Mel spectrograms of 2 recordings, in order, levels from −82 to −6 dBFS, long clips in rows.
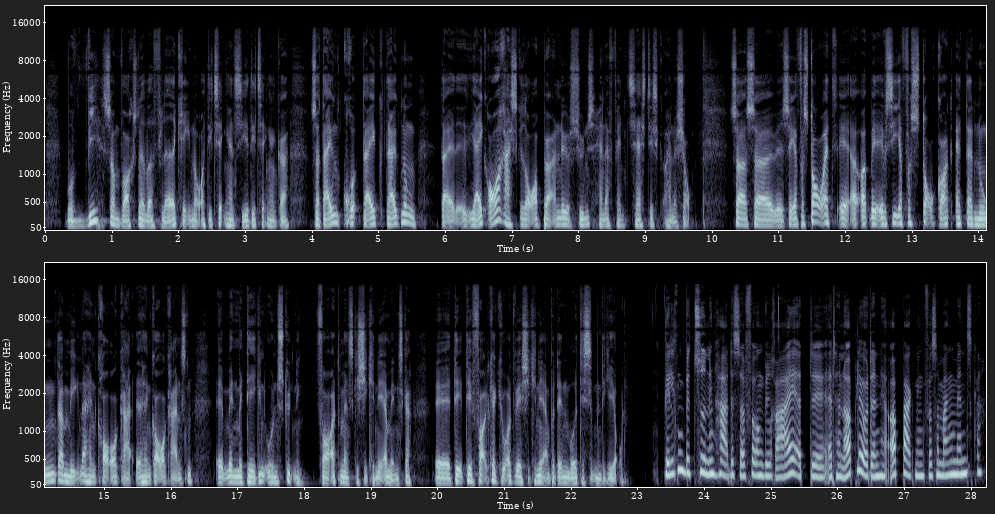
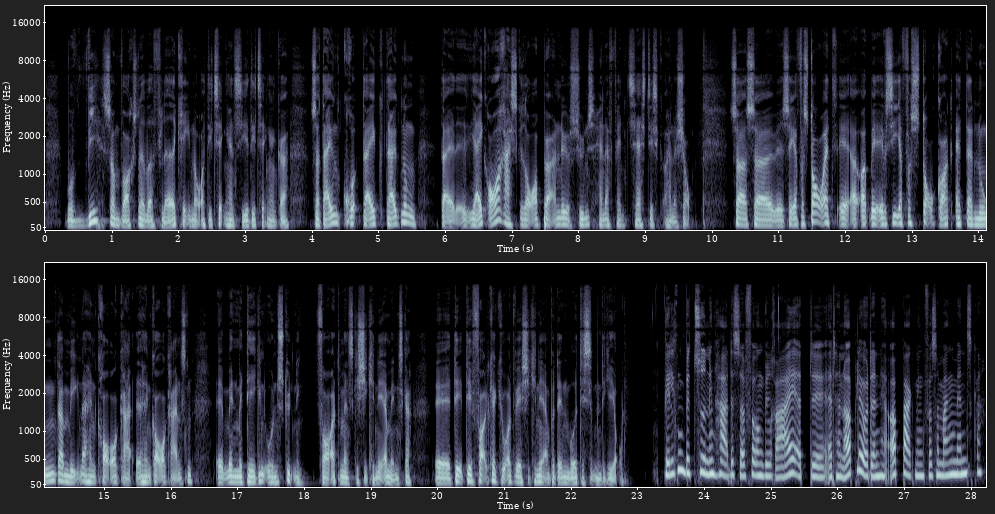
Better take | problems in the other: neither | none

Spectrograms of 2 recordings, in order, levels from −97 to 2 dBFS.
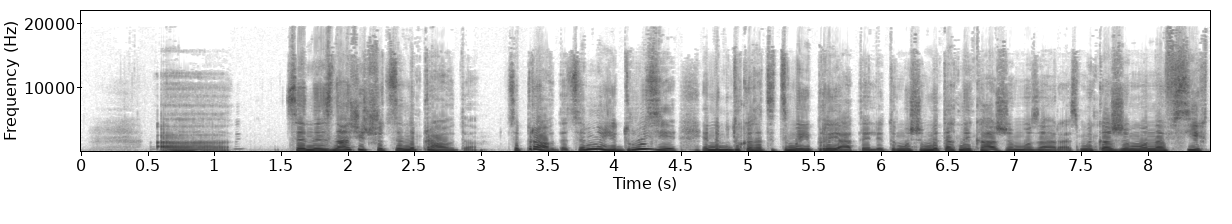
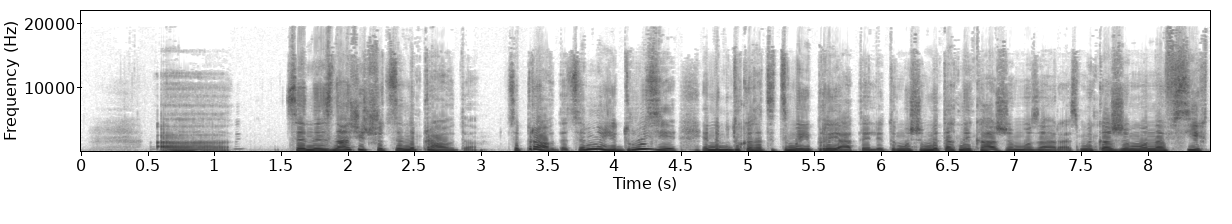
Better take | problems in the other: neither | distortion; slight; 10 dB below the speech; the same in both

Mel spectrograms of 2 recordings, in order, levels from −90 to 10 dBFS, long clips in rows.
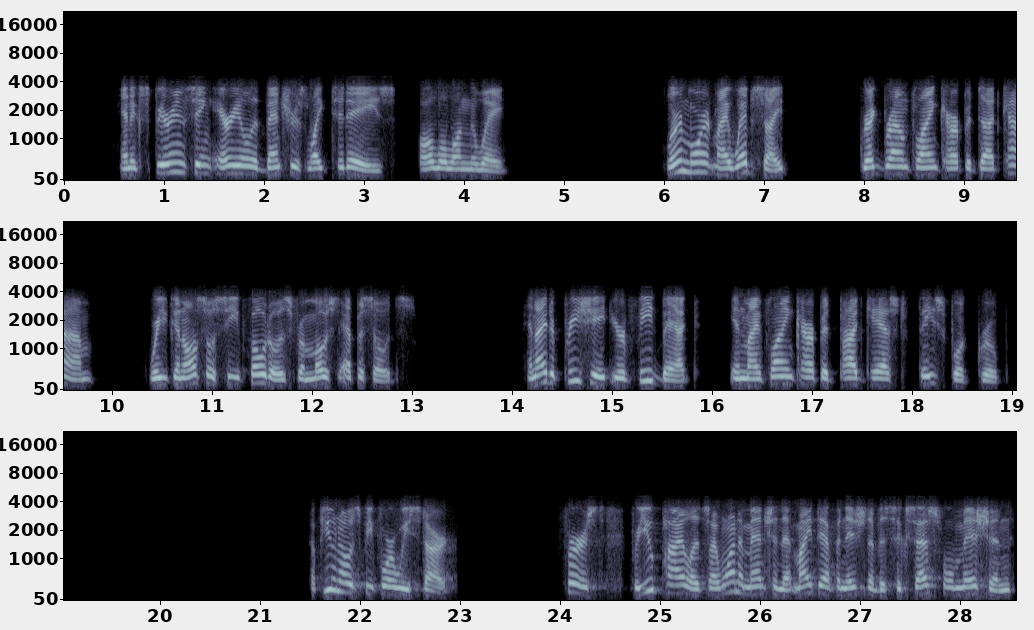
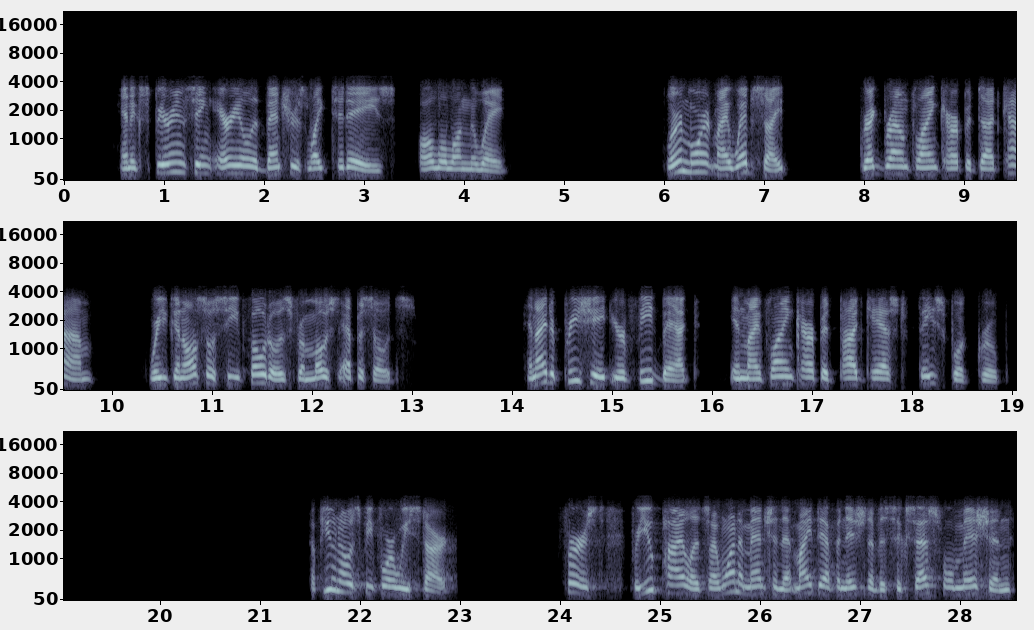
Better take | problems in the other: neither | phone-call audio; nothing above 3.5 kHz; the same in both

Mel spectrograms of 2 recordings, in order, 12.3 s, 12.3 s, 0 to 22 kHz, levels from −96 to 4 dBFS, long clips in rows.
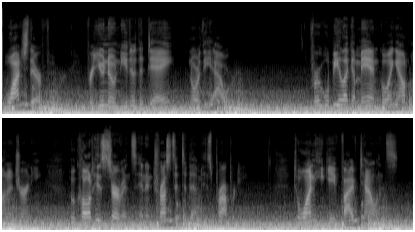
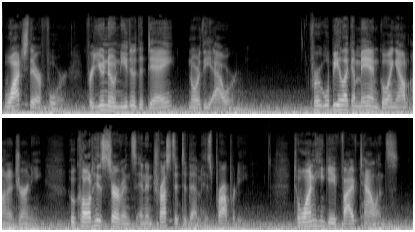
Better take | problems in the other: second | low rumble; loud; throughout; 1 dB below the speech; faint in the second

